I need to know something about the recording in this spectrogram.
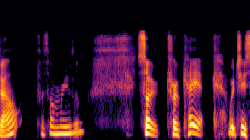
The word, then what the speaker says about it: trochaic: Trochaic is literally the opposite of iambic. So iambic is de-dum, or unstressed, stressed, unstressed, stressed. Shall I compare the two? And trochaic is the opposite, which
